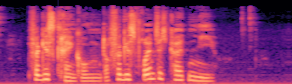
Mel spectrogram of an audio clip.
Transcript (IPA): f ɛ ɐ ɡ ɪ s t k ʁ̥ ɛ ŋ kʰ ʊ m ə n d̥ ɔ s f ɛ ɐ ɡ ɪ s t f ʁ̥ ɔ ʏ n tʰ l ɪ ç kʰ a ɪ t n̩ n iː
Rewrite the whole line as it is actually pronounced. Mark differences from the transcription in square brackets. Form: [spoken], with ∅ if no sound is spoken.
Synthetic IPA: f ɛ ɐ ɡ ɪ s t k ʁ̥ ɛ ŋ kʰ ʊ [ŋ] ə n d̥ ɔ [χ] f ɛ ɐ ɡ ɪ s t f ʁ̥ ɔ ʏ n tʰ l ɪ ç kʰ a ɪ t n̩ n iː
